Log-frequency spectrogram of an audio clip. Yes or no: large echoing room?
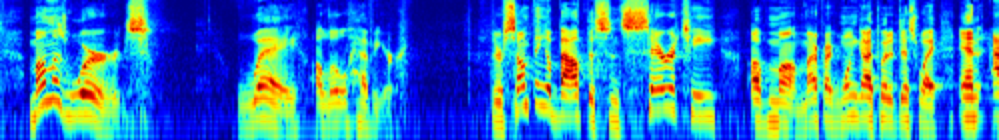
yes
